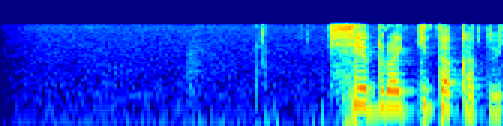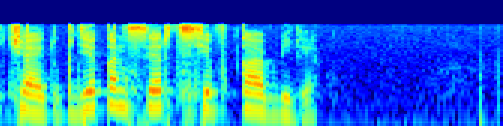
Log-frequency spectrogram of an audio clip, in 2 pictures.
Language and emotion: Russian, neutral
